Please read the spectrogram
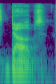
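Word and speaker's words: Doubs: I found you might have to move up our boy Romeo up the board because I found out how to pronounce his last name. I guess it's Dubs.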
